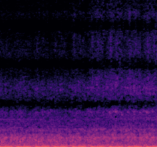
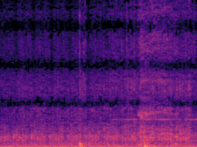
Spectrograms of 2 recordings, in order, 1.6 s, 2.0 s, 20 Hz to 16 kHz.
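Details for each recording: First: Cummins-powered Sterling semi revived after 8 years sitting, coolant refilled, at operating temperature: deep, even throb at warm idle with no stumble or knock; no smoke; normal idle. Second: Sterling semi with Cummins diesel, first start after sitting 8 years: runs steady with over 100 psi oil pressure for a couple of seconds, then fades and dies.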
